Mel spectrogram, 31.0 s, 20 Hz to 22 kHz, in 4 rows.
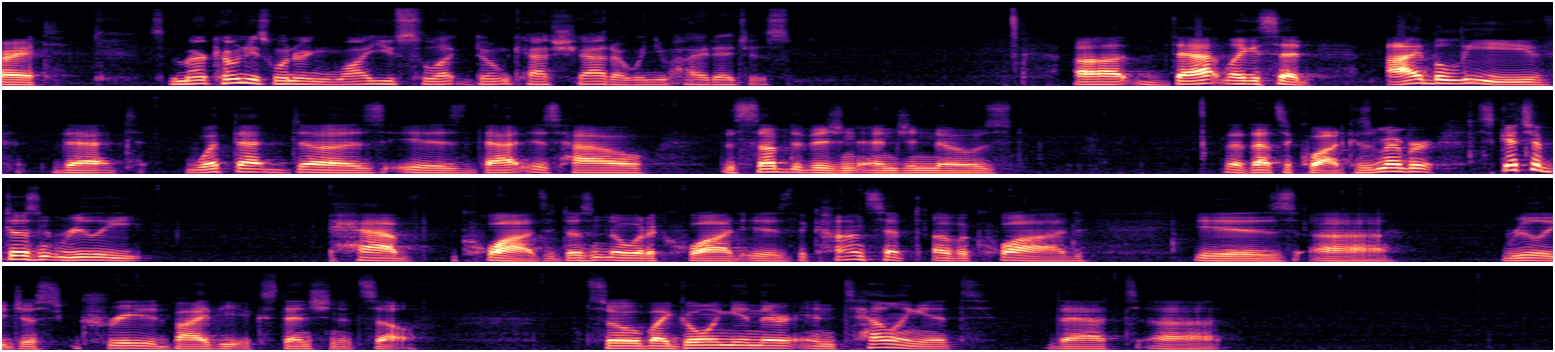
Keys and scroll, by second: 1.9 u, 7.0 e, 10.6 l, 13.1 space, 15.4 l, 19.5 space, 25.1 l, 27.5 space, 29.6 l.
